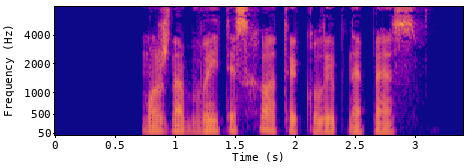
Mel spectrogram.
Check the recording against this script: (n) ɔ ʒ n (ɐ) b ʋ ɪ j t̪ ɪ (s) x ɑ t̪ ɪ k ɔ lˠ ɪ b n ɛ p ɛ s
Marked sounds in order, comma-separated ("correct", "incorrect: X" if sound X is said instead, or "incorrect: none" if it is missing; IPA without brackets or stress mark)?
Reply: incorrect: m, correct, correct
